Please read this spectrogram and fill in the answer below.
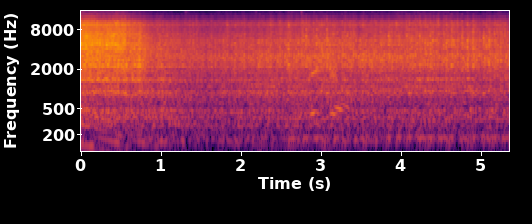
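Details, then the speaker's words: Air-cooled engine idling with an even, busy chuff of about four beats a second, no pre-ignition, pinging or knocking; starts easily and runs really good. "Damn, no pre-ignition, no nothing. Runs good. Runs really good."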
